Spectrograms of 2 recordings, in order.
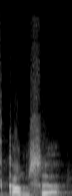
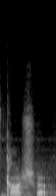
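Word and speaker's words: kaṁsa: much as the metal known as kamsa uh Bell metal it's not uh anyway the pronunciation actually is kasha is turned into gold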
